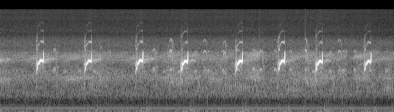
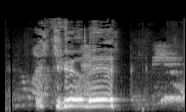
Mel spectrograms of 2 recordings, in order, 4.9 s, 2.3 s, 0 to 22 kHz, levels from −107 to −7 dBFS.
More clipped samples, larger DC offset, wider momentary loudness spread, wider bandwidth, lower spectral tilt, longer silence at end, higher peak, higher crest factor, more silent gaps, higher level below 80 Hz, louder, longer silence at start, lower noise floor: neither; neither; second, 10 LU vs 20 LU; first, 14.5 kHz vs 8 kHz; second, 1 dB/octave vs -6 dB/octave; first, 0.3 s vs 0 s; first, -2 dBFS vs -6 dBFS; about the same, 16 dB vs 14 dB; neither; first, -64 dBFS vs -74 dBFS; first, -14 LUFS vs -17 LUFS; about the same, 0.45 s vs 0.45 s; second, -41 dBFS vs -45 dBFS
